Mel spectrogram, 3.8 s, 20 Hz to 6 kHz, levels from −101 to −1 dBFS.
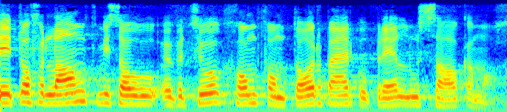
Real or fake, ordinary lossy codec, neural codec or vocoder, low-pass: real; none; none; 5.4 kHz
